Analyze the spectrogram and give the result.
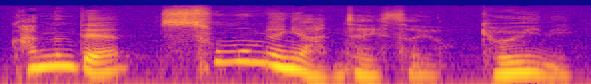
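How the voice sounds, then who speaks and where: A middle-aged woman telling a dream story in a revival sermon, animated, acting out the voices and often dropping to a whisper. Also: fairly low pitch, moderate pace, slightly rough. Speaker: revival speaker.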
